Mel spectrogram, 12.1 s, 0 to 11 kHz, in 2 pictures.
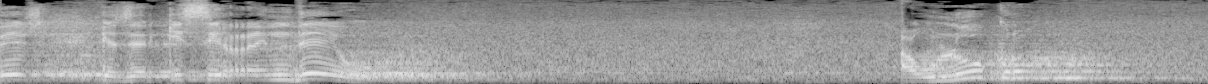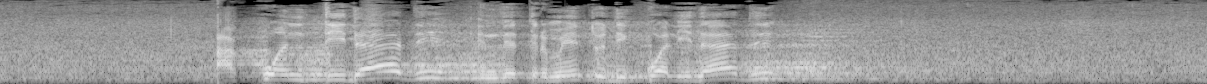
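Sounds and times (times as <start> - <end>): man speaking into a microphone: 0.0 - 2.3, 4.5 - 5.8, 7.1 - 10.5.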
